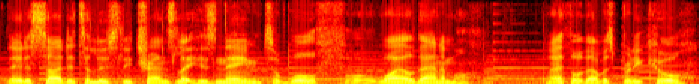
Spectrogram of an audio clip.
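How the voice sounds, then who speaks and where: A man playing a tender, weary space pirate in an intimate ASMR roleplay, speaking softly and hesitantly over music. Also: mid-range voice, steady tone, normal speed, natural voice. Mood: wistful, playful. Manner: soft, hesitant, confiding.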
